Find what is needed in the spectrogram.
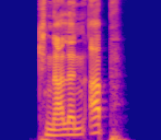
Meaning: inflection of abknallen: 1. first/third-person plural present 2. first/third-person plural subjunctive I
- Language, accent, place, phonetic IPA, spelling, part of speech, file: German, Germany, Berlin, [ˌknalən ˈap], knallen ab, verb, De-knallen ab.ogg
